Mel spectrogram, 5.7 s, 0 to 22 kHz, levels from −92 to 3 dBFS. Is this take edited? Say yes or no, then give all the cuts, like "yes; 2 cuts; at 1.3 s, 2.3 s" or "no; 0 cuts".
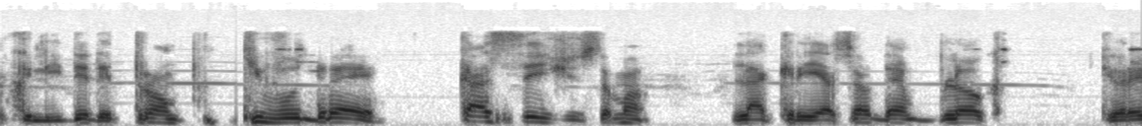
yes; 1 cut; at 1.1 s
